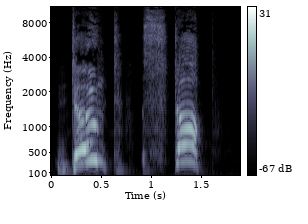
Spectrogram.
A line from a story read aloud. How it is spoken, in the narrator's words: you cry loudly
